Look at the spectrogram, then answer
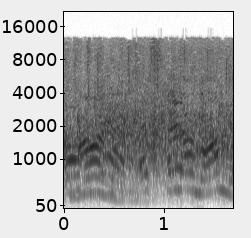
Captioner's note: clapping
